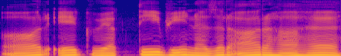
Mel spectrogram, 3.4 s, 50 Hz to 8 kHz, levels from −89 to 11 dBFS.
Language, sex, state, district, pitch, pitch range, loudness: Hindi, male, Jharkhand, Ranchi, 120 Hz, 115-130 Hz, -11 LUFS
